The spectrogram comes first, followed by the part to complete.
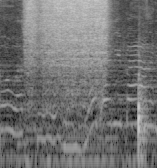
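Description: One spray from an aerosol can of dry shampoo: a steady hiss lasting about a second and a quarter, starting about a third of a second in.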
